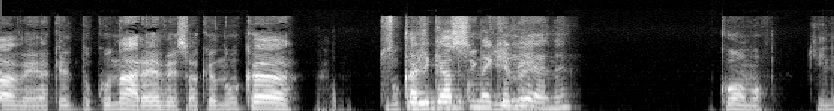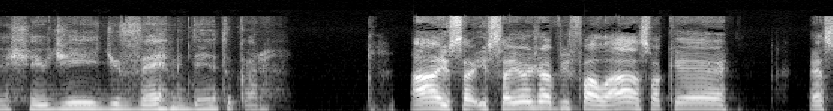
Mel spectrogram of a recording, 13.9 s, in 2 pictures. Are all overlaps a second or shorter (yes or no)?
no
